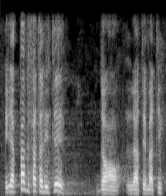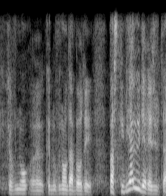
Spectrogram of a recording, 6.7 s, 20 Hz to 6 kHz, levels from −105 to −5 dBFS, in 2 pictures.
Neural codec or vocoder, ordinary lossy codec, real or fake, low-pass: vocoder, 44.1 kHz, 128 mel bands, Pupu-Vocoder; none; fake; 5.4 kHz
